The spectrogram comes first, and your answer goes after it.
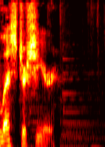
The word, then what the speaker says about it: Leicestershire: a place called Loughborough in Leicestershire, Leicestershire, it's pronounced Loughborough in Leicestershire.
